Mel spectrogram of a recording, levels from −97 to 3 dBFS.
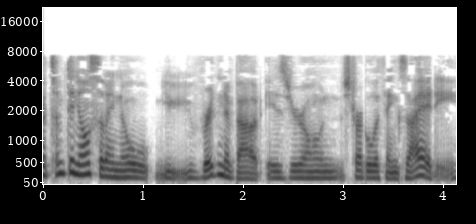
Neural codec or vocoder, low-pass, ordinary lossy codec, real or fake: codec, 16 kHz, 0.8 kbps, ZipCodec; 7.2 kHz; MP3, 32 kbps; fake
